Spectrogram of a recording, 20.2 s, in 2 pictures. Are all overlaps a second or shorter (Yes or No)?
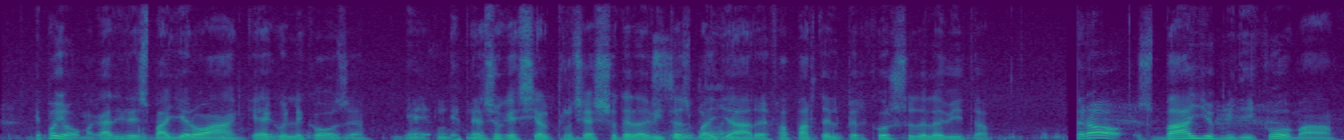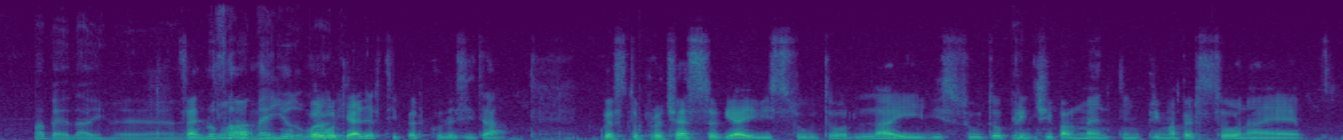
No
